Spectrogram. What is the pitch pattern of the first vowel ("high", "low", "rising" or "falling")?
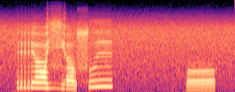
high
